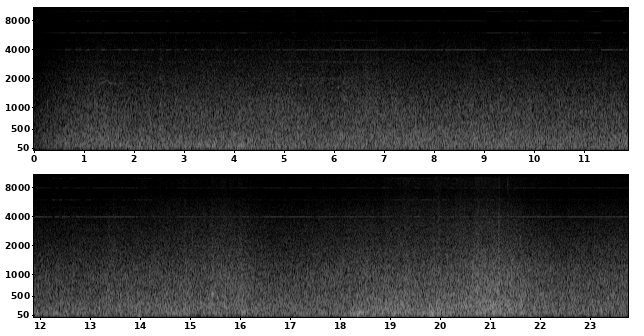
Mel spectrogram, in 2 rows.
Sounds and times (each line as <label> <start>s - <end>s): waves 5.0s - 23.7s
